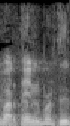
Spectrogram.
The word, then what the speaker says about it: Martín: Lo que dice que la confusión viene porque en su acta de nacimiento original dice Martín, es decir, no tiene acento la I. Pero le dice, no, soy Martín. Así. Martín con acento en la I.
